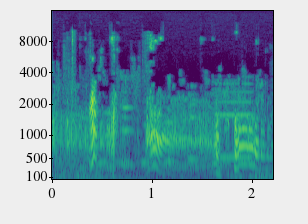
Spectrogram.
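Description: Voice-acted cartoon dog noises from two puppies straining as they tug on a string held in their teeth: a run of short pitched cries, with a laugh near the end.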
